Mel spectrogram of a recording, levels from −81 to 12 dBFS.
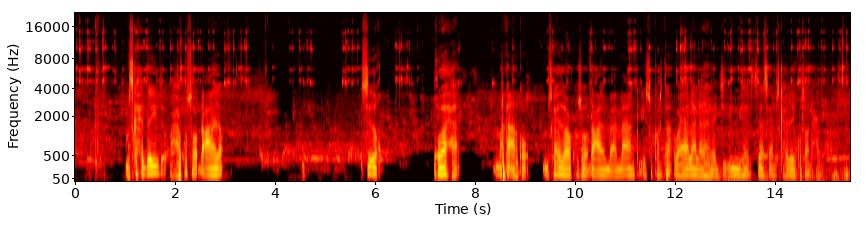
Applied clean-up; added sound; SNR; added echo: none; Wind chime; 18 dB; none.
